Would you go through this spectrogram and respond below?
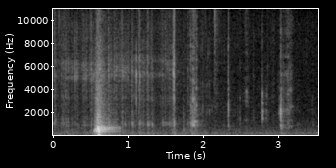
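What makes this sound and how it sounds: A utility knife shaves dense, crumbly strips off a solid, opaque, yellow rectangular bar of soap. One loud, scraping crunch with a mid-range tone fades over a few tenths of a second, followed by a scatter of faint, crisp ticks and crumbles as the pieces break away.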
